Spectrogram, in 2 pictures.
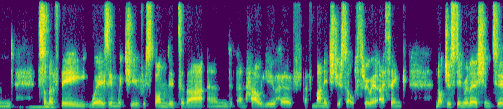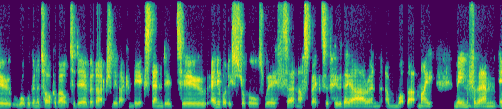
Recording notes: remotely so you'll notice a difference in the sound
